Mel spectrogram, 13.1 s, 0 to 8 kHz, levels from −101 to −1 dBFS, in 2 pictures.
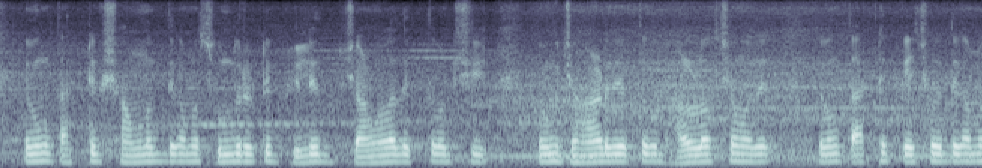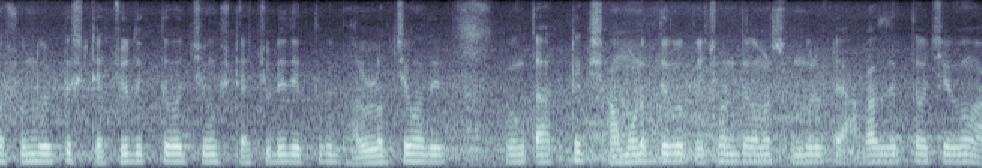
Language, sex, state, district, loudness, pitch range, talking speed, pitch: Bengali, male, West Bengal, Dakshin Dinajpur, -18 LUFS, 125-130 Hz, 265 wpm, 130 Hz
